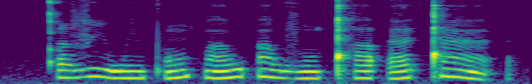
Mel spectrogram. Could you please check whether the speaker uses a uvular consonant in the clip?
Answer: yes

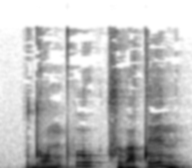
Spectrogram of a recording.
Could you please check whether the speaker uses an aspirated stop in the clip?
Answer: yes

